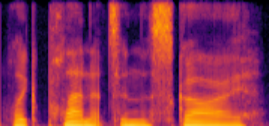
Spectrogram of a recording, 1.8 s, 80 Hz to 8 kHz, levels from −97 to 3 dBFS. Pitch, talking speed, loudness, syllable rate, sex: 185 Hz, 165 wpm, -16 LUFS, 3.9 syllables/s, female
